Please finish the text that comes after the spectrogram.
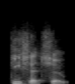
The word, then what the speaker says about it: Pichetshote: Pornsak Pichetshote. Did I get that right this time? Pichetshote. Pichetshote. That's right. Yes. I always want to pronounce the E.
